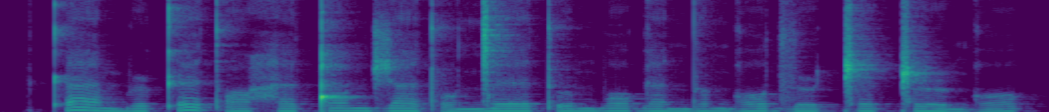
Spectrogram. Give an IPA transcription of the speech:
kʼæ mbə˞kʼɛtʼɑ hæǃɔnd͡ʒætʼɔ ŋ͡ǀɛ tʼʊmbɔɡæ ndʌŋɡɔd͡zə˞ ǁɛǁə˞ŋɡɔ

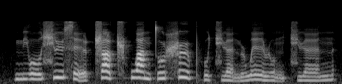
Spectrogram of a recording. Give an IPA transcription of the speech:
mjo˧˥ʊ̯ɕy˥sḛ˨˩ɪ̯ ʈ͡ʂä˥˧ʈ͡ʂʰwa˥˧nt̪u˥˧ ʂɻ̩˥˩pʰu˩ t͡ɕɥɛ̰˨˩nɻwe˥˩ɪ̯ɻʊ̰˨˩ŋ t͡ɕɥɛ˧˥n

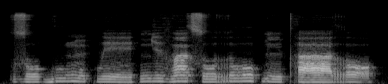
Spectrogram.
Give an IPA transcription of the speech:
zoː˨ɡ͡buː˦ mũ˨kʷeː˨ | ɲɪ˦˨vã˦ so˨ roː˦ɓĩ˨ pʰaː˨ rɔ˨

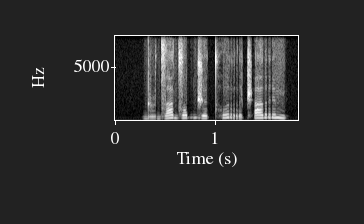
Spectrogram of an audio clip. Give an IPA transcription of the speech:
ɖy˩ɭd͡za˧˥˧d͡zɔ˦˥bd͡ʒø˨˥ t̪ʰu˧˥˧rə˩t͡ʃʼa˦˥r y˥˨m

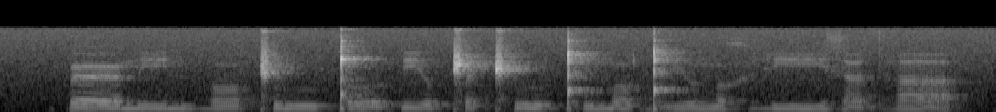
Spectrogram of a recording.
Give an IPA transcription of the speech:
pœːmiːnbʱɔː ǁuːǃo | iʊ̯ǁœ ǁʰuːǃʰi mɔɡ͡ǃiːʊ̯ŋɔx ɦiːza dʱa

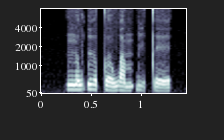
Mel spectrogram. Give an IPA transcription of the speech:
nə˧wɗɨ˧ə̯ t̪əː˨˩˦wa˨˩˦mɓi˨˩˨ t̪e˨˩˨

